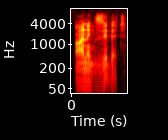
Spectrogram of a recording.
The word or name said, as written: on exhibit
